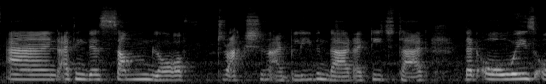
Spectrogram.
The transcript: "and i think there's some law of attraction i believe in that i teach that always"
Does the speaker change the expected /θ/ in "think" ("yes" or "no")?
yes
